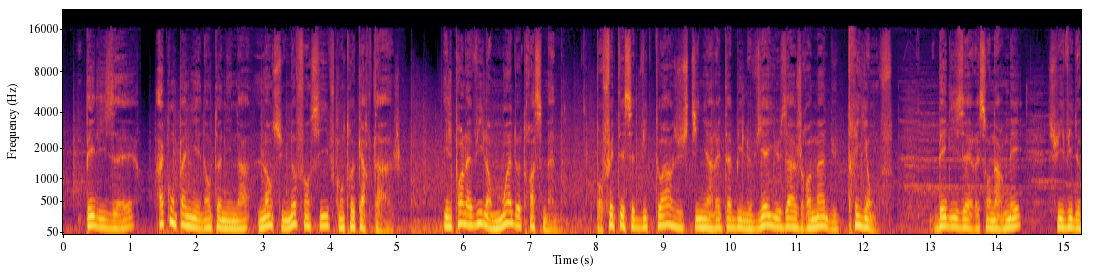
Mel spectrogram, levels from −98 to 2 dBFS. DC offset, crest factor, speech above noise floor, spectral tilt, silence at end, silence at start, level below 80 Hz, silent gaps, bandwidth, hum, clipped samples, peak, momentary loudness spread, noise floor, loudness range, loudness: under 0.1%; 12 dB; 22 dB; -7 dB/octave; 0 s; 0.15 s; -32 dBFS; none; 16.5 kHz; none; under 0.1%; -2 dBFS; 16 LU; -34 dBFS; 2 LU; -13 LUFS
